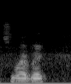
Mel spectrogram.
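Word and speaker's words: Swarbrick: Is it Schwarbrick? Is that how you pronounce it? – Yeah, Schwarbrick.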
